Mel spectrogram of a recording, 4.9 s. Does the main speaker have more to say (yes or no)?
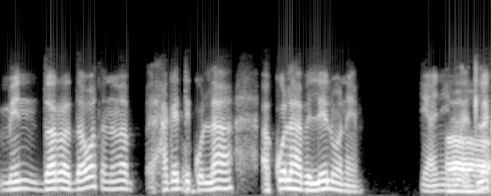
no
